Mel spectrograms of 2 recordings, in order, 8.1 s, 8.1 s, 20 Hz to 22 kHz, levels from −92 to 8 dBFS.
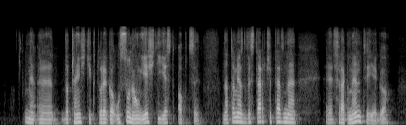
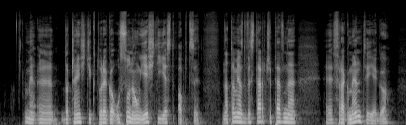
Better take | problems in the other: second | garbled, watery; badly; nothing above 7.5 kHz

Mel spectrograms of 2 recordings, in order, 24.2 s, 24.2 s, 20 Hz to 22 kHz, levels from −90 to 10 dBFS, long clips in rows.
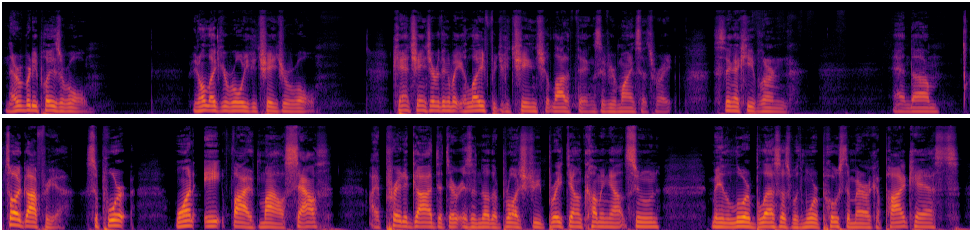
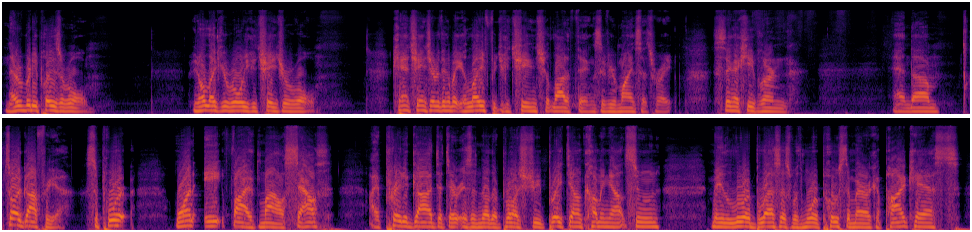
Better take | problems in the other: first | distortion; heavy; 6 dB below the speech

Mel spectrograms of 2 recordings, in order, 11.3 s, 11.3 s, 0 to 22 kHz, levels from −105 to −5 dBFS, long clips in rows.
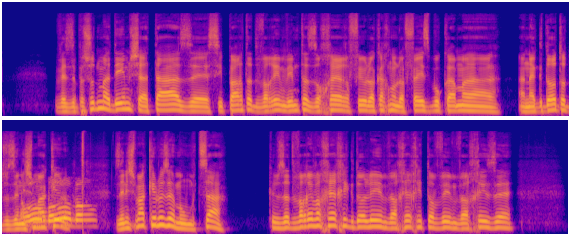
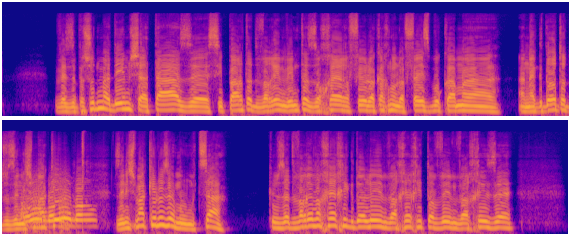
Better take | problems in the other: first | distortion; slight; 10 dB below the speech

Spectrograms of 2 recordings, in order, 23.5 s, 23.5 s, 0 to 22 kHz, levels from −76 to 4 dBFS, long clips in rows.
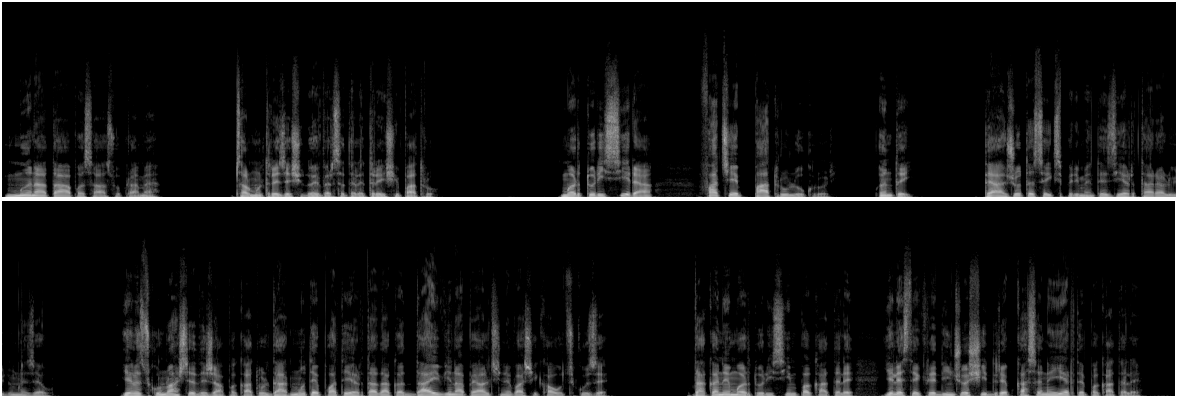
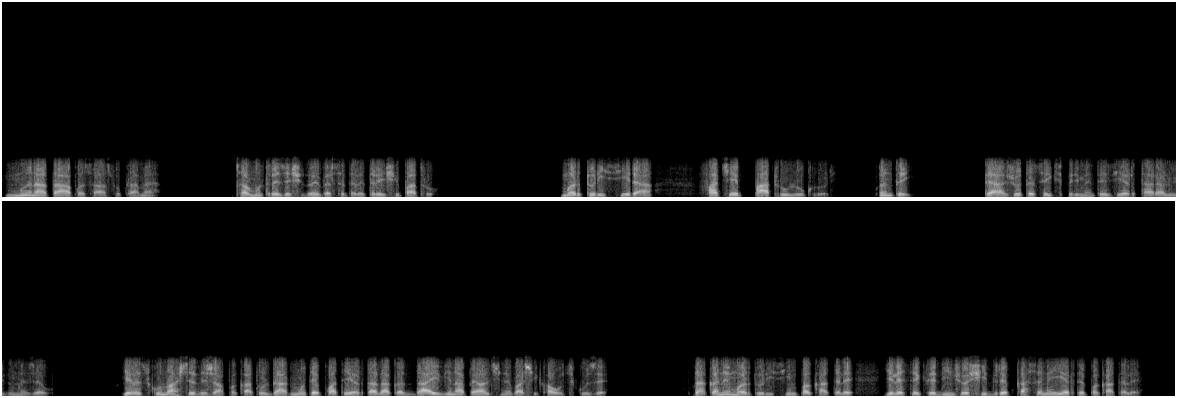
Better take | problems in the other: first | phone-call audio; poor line; nothing above 3.5 kHz

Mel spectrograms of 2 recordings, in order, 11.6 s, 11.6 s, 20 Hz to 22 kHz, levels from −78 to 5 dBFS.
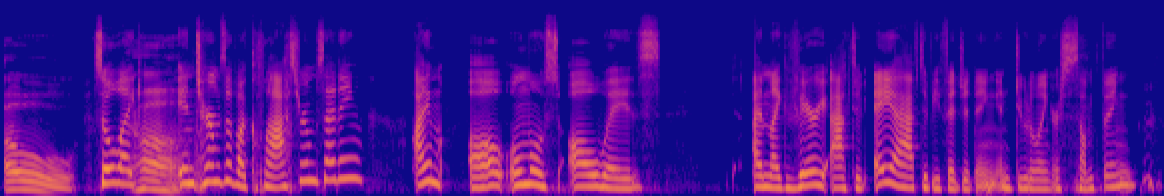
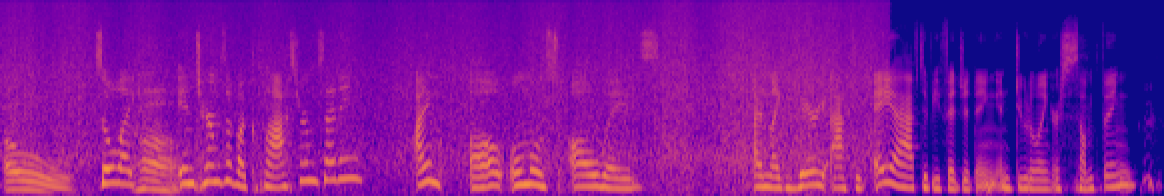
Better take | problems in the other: first | hiss; loud; until 9 s; 6 dB below the speech

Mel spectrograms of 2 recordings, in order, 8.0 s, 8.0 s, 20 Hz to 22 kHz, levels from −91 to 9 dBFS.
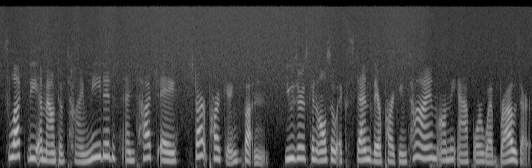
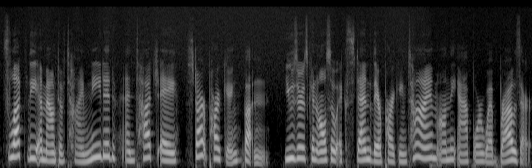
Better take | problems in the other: second | hiss; loud; throughout; 10 dB below the speech; faint in the second

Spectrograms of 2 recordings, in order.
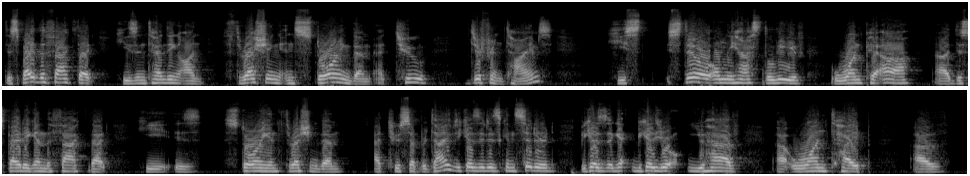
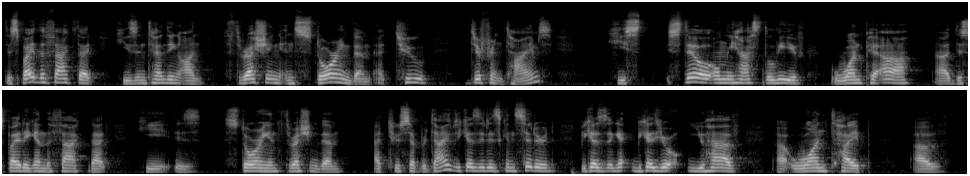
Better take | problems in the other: second | distortion; slight; 7% of the sound clipped

